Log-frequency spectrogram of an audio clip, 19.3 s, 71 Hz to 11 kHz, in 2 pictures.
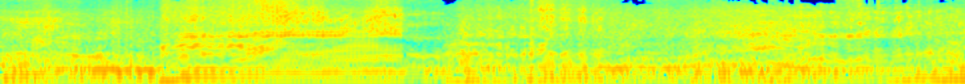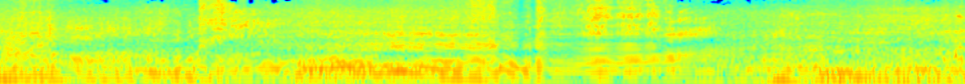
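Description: Pit bike engines, 110cc four-stroke singles, revving up and falling back again and again as the bikes ride the dirt track, with more than one bike heard at once.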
